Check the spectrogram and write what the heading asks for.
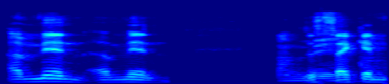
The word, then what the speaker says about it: Amine: Before we continue, it's pronounced Amin. I'm The in. second name. Yeah. So Prince Amin.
